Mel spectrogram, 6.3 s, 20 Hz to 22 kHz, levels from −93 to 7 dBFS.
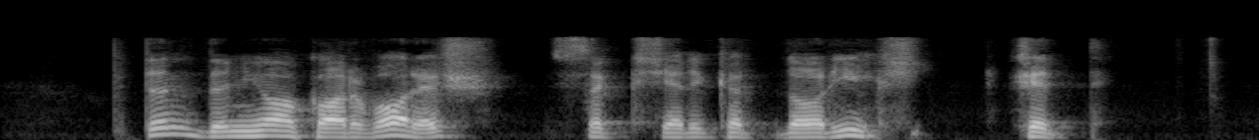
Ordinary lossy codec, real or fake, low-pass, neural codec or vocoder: AAC, 48 kbps; fake; 7.2 kHz; codec, 16 kHz, 1.1 kbps, Voila-Tokenizer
